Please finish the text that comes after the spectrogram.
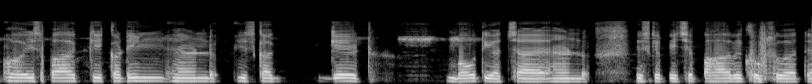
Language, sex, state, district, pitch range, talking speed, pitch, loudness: Hindi, male, Bihar, Araria, 140-155 Hz, 140 wpm, 150 Hz, -13 LUFS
